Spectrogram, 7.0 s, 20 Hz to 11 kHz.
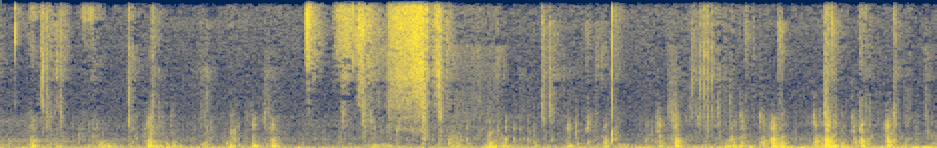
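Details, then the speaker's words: Lada Vesta, 152,000 km: irregular dull thuds, a couple per second, from the front suspension while driving deliberately over rough road to make it louder; severe front-suspension knock, cause unknown to the owner. "В передней части ходовой появился страшный стук. И не могу понять, что это."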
